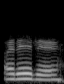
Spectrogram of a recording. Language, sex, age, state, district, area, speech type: Goan Konkani, female, 18-30, Goa, Bardez, rural, conversation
